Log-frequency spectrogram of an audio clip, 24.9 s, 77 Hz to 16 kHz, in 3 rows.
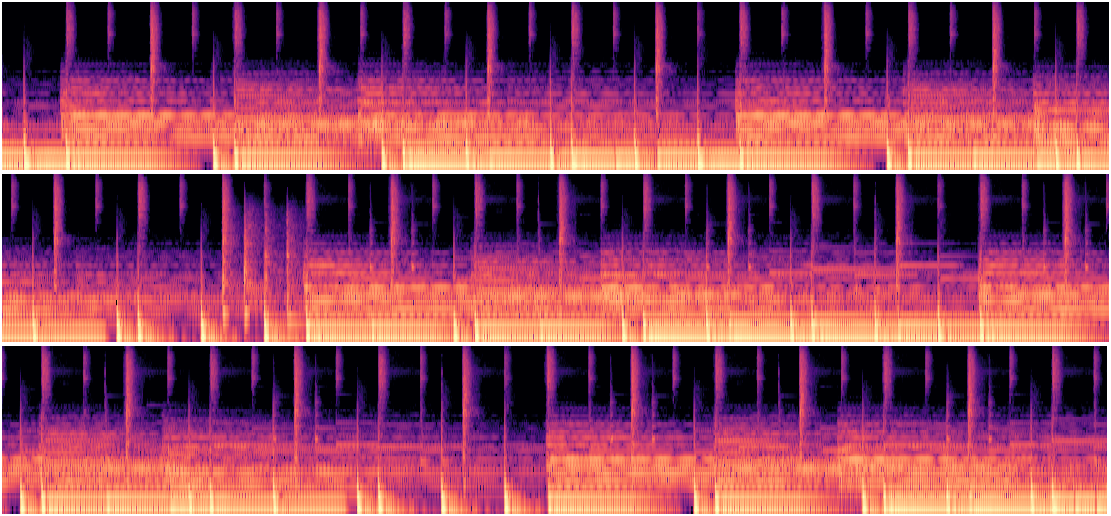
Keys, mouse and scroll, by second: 0.1 alt+shift+click, 0.5 alt+middle click, 0.8 alt+middle click, 1.0 alt+z, 1.2 alt+middle click, 2.1 ctrl+s, 2.4 alt+middle click, 2.7 alt+z, 3.2 alt+z, 3.6 shift+middle click, 3.8-4.7 scroll up 1, 4.7 e, 5.2 alt+s, 8.5 scroll down 2, 8.7 middle click, 9.2 alt+z, 9.4 middle click, 9.9-10.2 scroll up 1, 10.2 ctrl+s, 10.4 click, 10.7-11.2 scroll up 1, 11.2 click, 11.8 alt+shift+click, 12.0 alt+shift+click, 12.3 scroll down 2, 12.5-14.2 middle drag, 14.2-15.0 scroll up 3, 14.4 middle click, 15.1 shift+middle click, 16.0 e, 17.5 scroll down 3, 17.8 middle click, 17.9-18.7 scroll up 3, 18.2 shift+middle click, 18.7 2, 19.1 click, 19.9 click, 20.3 alt+shift+click, 20.6 scroll down 1, 20.8 alt+z, 21.0 middle click, 21.4 scroll down 1, 21.6-22.8 shift+middle drag, 22.8-23.2 scroll up 1, 23.2 middle click, 23.4 scroll up 1, 23.5 alt+z, 23.8 middle click, 24.6 ctrl+b.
